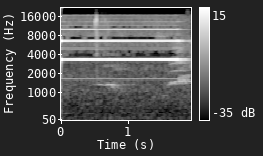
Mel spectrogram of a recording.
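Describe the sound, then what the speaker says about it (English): Front door buzzer in a garage workshop during a Ferrari 308 GTS restoration, a loud, continuous high-pitched electronic tone held steadily without pause. "I gotta go turn that buzzer off, that front door"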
